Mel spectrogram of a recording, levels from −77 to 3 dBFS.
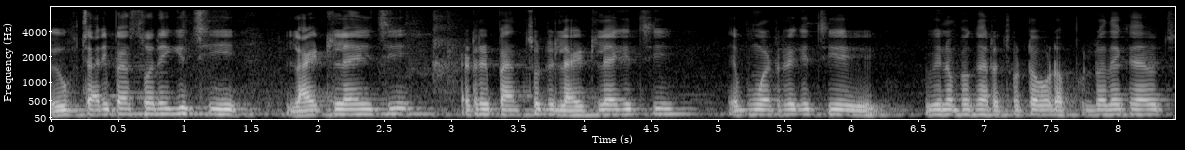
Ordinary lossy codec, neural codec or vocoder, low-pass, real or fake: none; none; 7.2 kHz; real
